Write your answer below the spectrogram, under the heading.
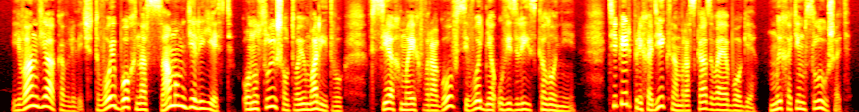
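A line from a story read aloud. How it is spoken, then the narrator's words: Loud. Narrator (Russian): громко сказал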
